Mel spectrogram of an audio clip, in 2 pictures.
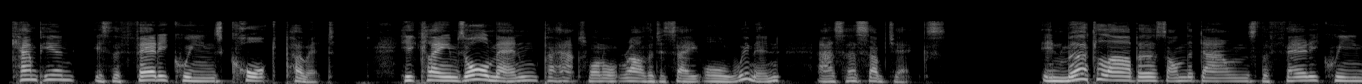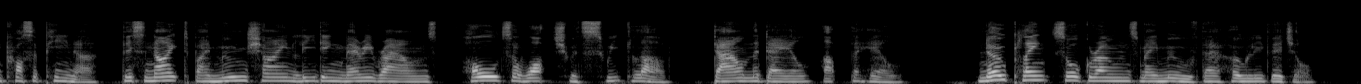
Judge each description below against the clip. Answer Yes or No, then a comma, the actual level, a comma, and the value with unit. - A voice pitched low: No, medium, 155 Hz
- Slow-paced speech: Yes, slow, 130 wpm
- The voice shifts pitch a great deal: No, average, 4.1 semitones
